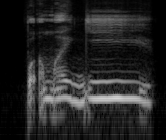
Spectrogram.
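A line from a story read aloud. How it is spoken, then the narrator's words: Whispering bear cub. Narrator (Russian): шепнул медвежонок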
